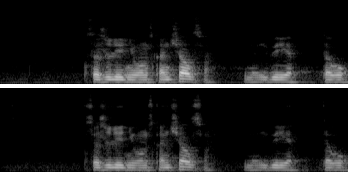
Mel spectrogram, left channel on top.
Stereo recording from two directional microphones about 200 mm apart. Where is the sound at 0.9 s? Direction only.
35° right (ahead or behind).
